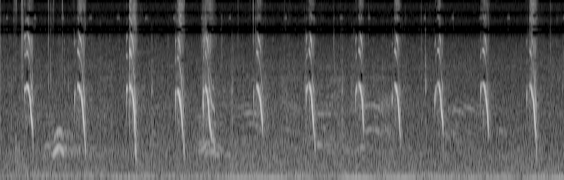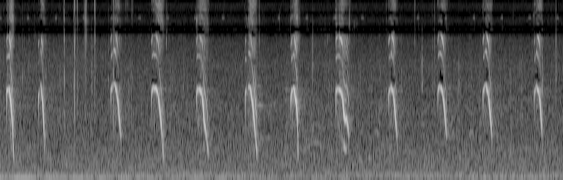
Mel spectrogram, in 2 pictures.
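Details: Squirrel calling in a steady series of sharp, downward-sliding chirps, about two per second, each a brief bright note with a clipped finish, continuing unbroken over a faint low hum.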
